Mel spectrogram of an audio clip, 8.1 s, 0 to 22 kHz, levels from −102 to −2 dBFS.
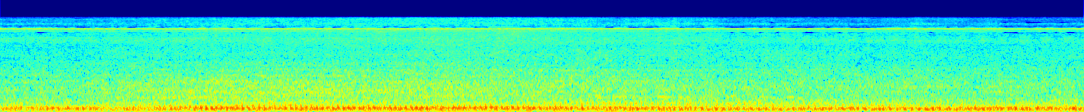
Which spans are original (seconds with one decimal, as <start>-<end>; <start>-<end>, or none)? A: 0.0-6.6; 7.5-8.1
